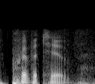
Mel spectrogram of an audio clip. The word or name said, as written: Privatively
